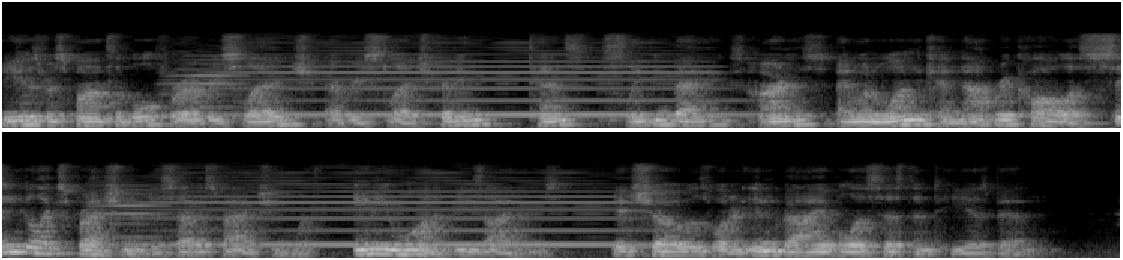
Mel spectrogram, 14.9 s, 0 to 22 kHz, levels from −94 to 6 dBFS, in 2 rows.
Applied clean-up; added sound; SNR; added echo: none; Bowed string instrument; 15 dB; reverberation time 0.9 s.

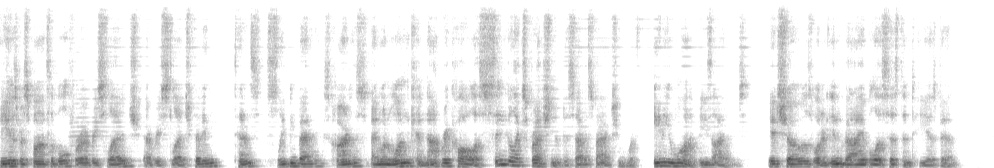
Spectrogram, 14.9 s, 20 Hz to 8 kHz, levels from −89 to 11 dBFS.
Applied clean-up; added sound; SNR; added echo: neural mask model DeepFilterNet 3.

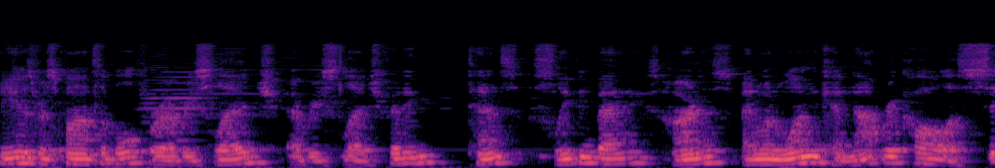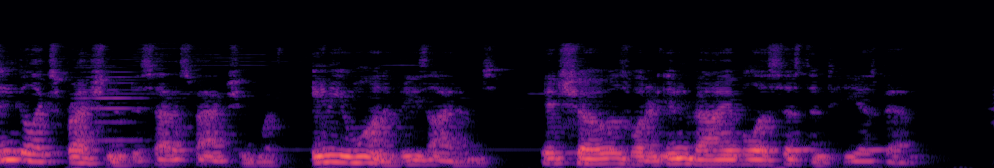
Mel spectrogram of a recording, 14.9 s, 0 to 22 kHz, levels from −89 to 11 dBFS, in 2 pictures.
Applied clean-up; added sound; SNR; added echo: classical method WPE with log-MMSE.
